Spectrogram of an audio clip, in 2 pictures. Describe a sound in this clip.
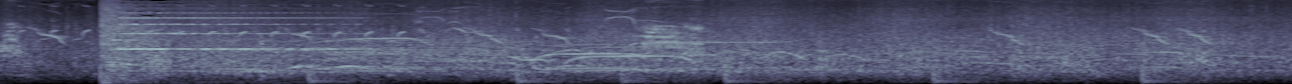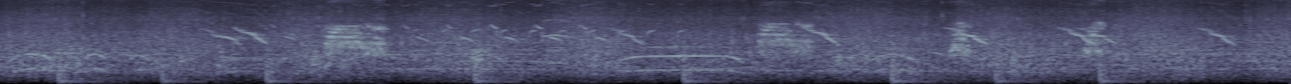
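Water rushes and churns.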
